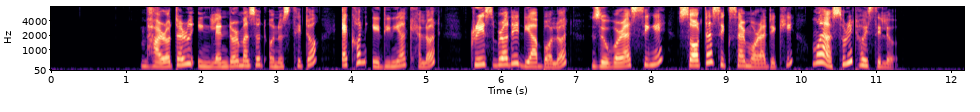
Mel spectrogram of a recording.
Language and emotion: Assamese, happy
